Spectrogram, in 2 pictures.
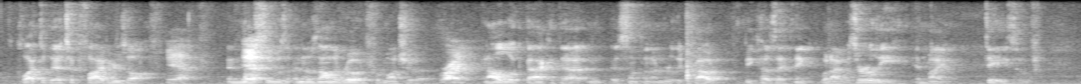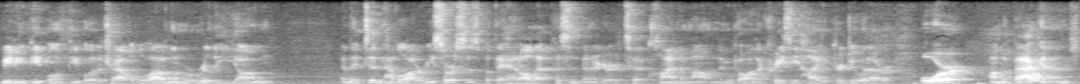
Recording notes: we recorded live, at the Olney Place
